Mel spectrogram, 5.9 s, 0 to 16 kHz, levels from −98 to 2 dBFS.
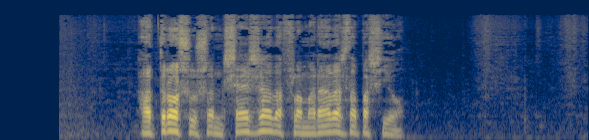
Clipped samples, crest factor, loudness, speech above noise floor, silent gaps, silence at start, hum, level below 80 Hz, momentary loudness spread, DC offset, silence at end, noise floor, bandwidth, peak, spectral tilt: under 0.1%; 24 dB; -21 LUFS; 52 dB; none; 1.4 s; none; -60 dBFS; 13 LU; under 0.1%; 1.9 s; -73 dBFS; 11.5 kHz; 0 dBFS; -4 dB/octave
